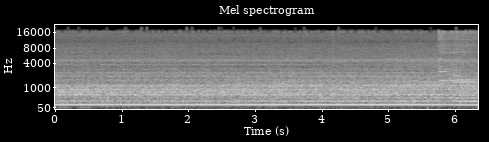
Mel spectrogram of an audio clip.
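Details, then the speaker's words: Planer cut after fitting a Grizzly spiral (helical) cutterhead to a 13" DeWalt planer: steady motor and fan drone with smooth, even cutting hiss, no chatter; owner finds it much quieter, the dust-blowing motor now loudest; cuts cleanly. "Probably gonna cut in some side by side so you can hear it, but to my ear it sounds way quieter. The loudest thing now is the freaking motor blowing out all the dust out of there."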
